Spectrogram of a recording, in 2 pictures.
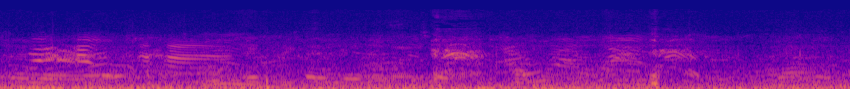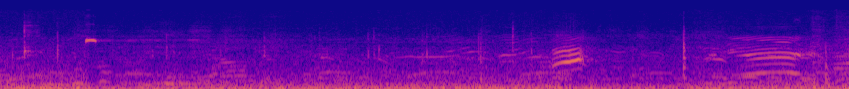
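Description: Young women and girls call out and shout across an open field.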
